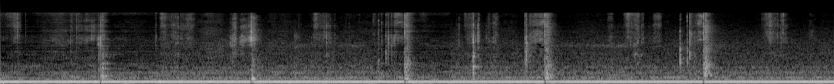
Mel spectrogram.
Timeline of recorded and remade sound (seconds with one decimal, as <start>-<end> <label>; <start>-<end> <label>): 0.0-1.6 remade; 1.6-3.8 recorded; 3.8-4.5 remade; 4.5-8.3 recorded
